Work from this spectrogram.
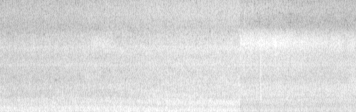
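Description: Hillside stream water running while drinking water is collected in rural mountain country, a steady rushing flow close by with a faint high tone appearing toward the end, no talk.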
